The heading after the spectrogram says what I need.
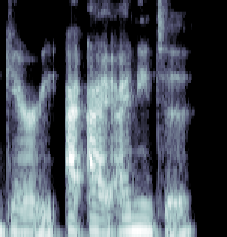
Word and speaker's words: Gerry: Maybe it is Gary. It It's just a hard It's a hard G. I know that. Maybe I'm misspeaking the E. And maybe it is Gary, but I'm thinking they're saying Gary.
